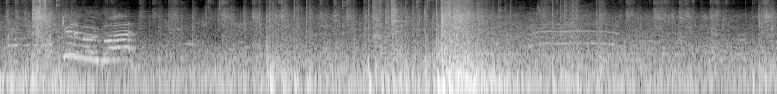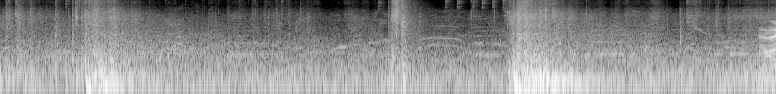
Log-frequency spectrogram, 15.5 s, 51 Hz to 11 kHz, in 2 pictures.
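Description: Tank shell explosions and gunfire in the video game Battlefield 1, with three heavy booms spaced several seconds apart over rattling mechanical noise and scattered shots; voices are heard speaking between the blasts.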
